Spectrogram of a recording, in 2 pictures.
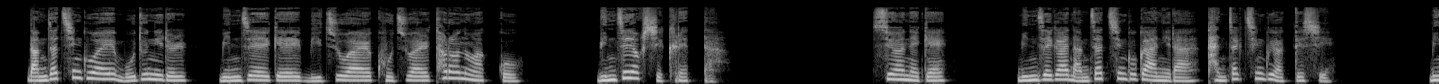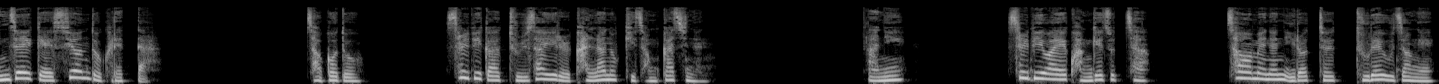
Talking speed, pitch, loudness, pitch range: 215 characters per minute, 185 Hz, -19 LUFS, 170-225 Hz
